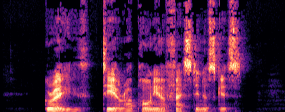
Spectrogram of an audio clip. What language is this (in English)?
Cornish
